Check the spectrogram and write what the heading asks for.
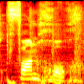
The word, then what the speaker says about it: van Gogh: Dutch painter in history van Gogh which we pronounced in Dutch as fond hope the Vincent van Gogh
